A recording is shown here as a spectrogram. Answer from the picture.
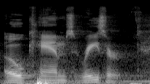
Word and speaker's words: Occam's razor: Okay, that's the pronunciation, Occam's razor.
